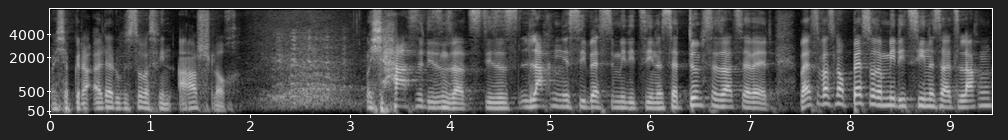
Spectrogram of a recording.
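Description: A man's lively intonation at a very fast pace. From Germany. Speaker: stand-up comedian. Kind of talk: stand-up. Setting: stage with audience. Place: stage. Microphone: handheld.

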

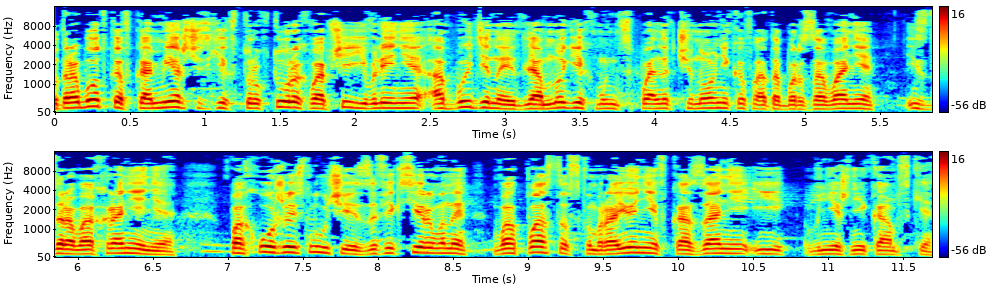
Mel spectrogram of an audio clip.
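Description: Talking at a fairly quick pace, a man with an unremarkable speaking voice pitched fairly high shows ordinary pitch variation. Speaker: TV news correspondent. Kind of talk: news report narration.

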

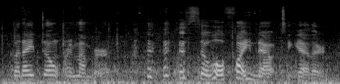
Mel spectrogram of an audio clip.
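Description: Someone speaks at a moderate pace against loud background noise. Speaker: vlogger. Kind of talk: casual vlog chat. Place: car. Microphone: phone near.

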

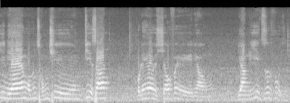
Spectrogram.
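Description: Very slow pace, long, frequent pauses and noticeable background noise. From Chongqing, Bishan. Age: 40s. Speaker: restaurant chef. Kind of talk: cooking demonstration.

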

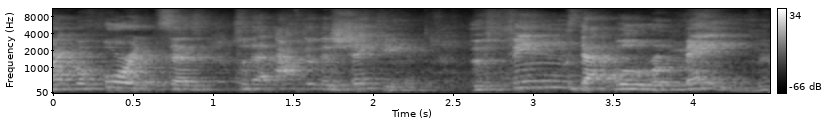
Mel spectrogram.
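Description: A man speaks at a moderate pace in an animated tone. There is audible room echo and light background noise. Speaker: preacher. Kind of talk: sermon. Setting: church with congregation. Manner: animated, call-and-response; casual, conversational. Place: church.

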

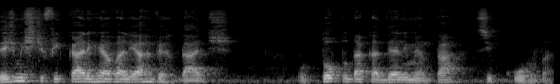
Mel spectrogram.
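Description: A somewhat breathy voice speaks at a fairly slow pace in a solemn tone with ordinary pitch variation. Room echo can be heard. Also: man. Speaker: spoken word poet. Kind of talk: spoken word poetry, reflective pandemic-era verse. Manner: solemn, measured, meditative delivery with rhythmic pauses. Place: home room. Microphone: phone near.

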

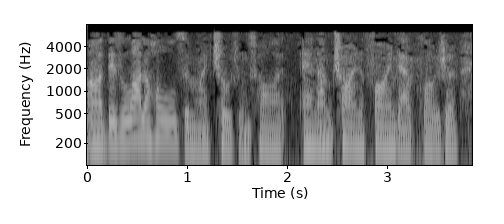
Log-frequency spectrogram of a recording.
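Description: A woman in a New York accent at a fairly quick pace. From Brooklyn, New York. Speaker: author, widow of a mobster. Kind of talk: radio interview answer.

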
